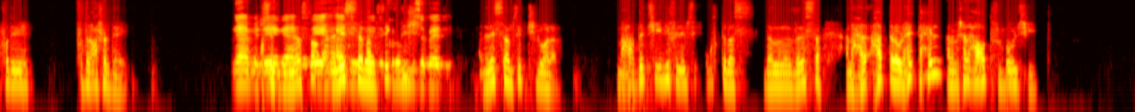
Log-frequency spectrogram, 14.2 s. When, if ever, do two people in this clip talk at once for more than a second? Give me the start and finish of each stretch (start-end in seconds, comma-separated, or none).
3.2-5.3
